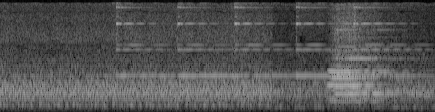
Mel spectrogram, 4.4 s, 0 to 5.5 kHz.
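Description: Passenger train number 4 rumbles steadily into the Freeport stop, its wheels and engine filling the air, then the horn sounds a short, loud blast near the end.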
